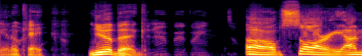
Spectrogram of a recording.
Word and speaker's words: Nürburg: Oh, that's why you're mispronouncing it. Okay. Nürburg.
